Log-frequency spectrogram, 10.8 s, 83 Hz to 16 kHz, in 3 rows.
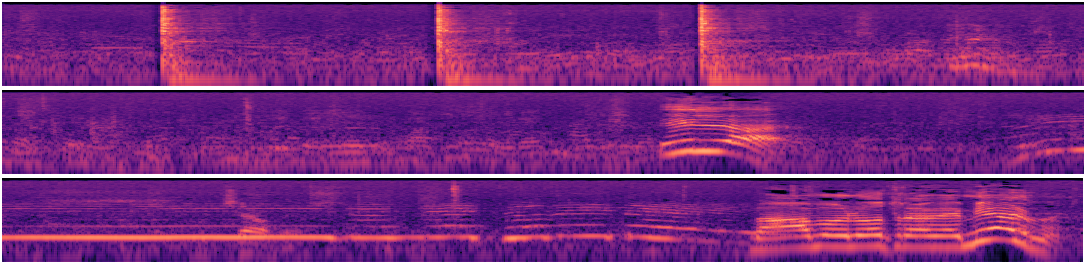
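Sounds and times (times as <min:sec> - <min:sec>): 
murmuring crowd with people talking: 0:00.0 - 0:10.8
capataz's knocker striking a procession float: 0:00.6 - 0:02.7
speech: 0:03.2 - 0:06.4, 0:08.0 - 0:10.8.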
